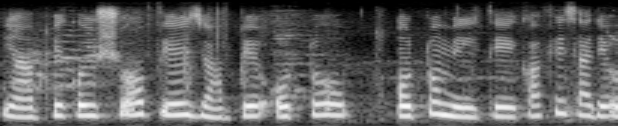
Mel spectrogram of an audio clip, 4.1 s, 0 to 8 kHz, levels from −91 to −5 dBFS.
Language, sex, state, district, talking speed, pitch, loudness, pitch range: Rajasthani, female, Rajasthan, Nagaur, 220 wpm, 245 Hz, -16 LUFS, 235-265 Hz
